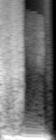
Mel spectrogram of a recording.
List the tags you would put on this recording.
Instrument samples > Percussion
Brazilian
Distorted

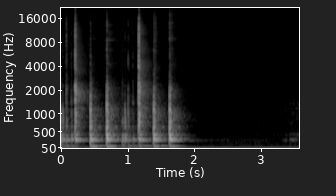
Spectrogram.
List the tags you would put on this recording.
Music > Solo instrument
dissonant
riff
pretty
twang
string
acosutic
strings
slap
guitar
solo
chord
instrument
chords
knock

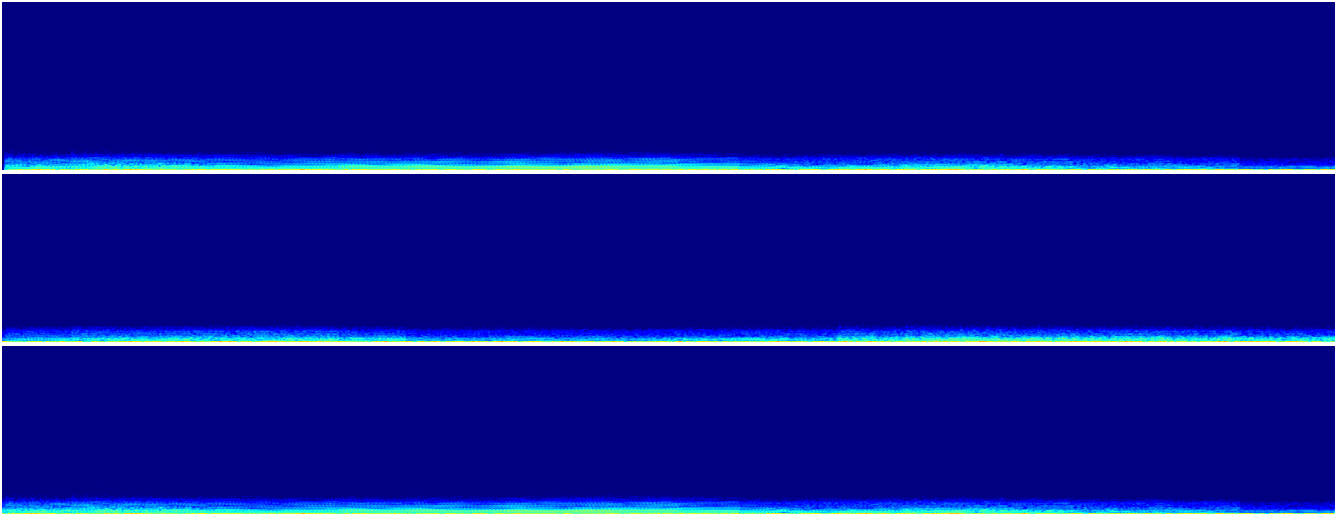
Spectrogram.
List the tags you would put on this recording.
Soundscapes > Synthetic / Artificial
Ambience
Ambient
Darkness
Drone
Games
Gothic
Hill
Horror
Noise
Sci-fi
Silent
Soundtrack
Survival
Underground
Weird

